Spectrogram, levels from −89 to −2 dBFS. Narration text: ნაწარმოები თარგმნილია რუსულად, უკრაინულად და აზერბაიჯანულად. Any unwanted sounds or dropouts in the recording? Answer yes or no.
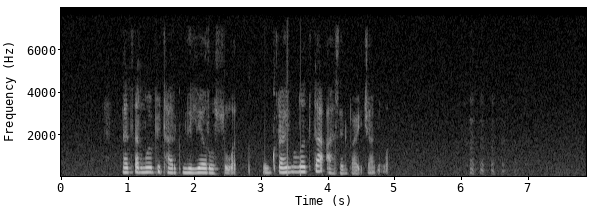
yes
